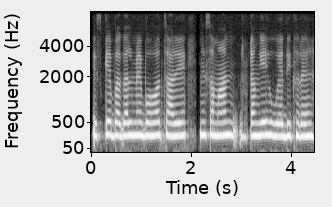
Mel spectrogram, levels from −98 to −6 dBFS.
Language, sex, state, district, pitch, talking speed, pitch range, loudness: Hindi, female, Jharkhand, Deoghar, 245 Hz, 145 wpm, 235-250 Hz, -12 LUFS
